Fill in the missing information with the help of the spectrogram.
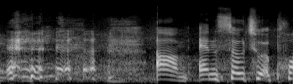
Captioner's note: laughing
